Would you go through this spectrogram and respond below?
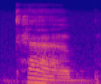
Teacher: But if you say tap and tab, b is the same sound in that you do the same thing with your mouth, p, b. But the difference is on the b, you use your voice or your vocal cords.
